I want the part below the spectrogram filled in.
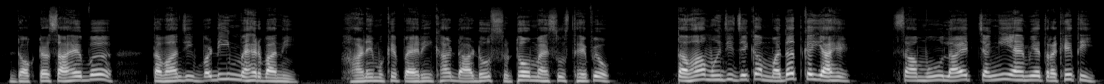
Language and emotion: Sindhi, happy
